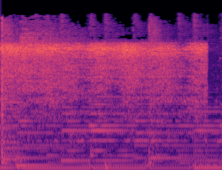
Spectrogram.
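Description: Background music over a steady sizzling hiss of tomatoes and onions frying in a kadai as they are stirred with a spatula. The hiss cuts off suddenly at the very end.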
